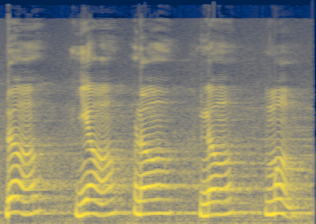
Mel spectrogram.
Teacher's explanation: सभी में ध्वनि जो है मुख के साथ साथ नाक से भी बाहर आ रही है, इसलिए ये अनुनासिक कहलाते हैं।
